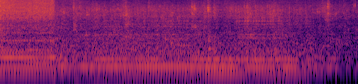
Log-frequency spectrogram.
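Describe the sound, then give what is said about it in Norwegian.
A motorboat engine drones steadily on Langesjøen lake on Hardangervidda, Norway, while fishermen pull gillnets, a low humming throb with a slight shift in pitch partway through, tapering off a little at the end. No one speaks. “trekker garn i Langesjøen midt inne på Hardangervidda. Han er fjerde generasjon rakfiskprodusent, og bak roret styrer sønnen”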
